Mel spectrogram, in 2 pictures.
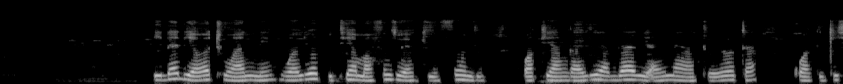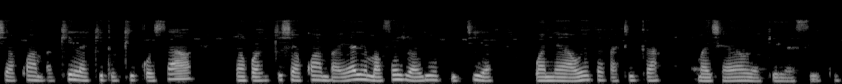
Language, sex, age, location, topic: Swahili, female, 18-24, Dar es Salaam, education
